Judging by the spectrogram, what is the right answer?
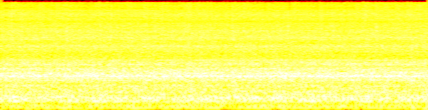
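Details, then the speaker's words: Diesel heater (its display had failed earlier) running steadily after the fuel pump was wrapped: an even rushing hum from fan and burner, no knocks or rattles, noticeably quieter than before; normal running. "My goodness, that's a lot quieter. I just wanted to add that as a bonus."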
